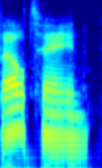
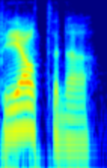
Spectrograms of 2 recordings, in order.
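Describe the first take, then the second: First: The name is said with English-style vowels. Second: The name is said with Spanish-like vowels.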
